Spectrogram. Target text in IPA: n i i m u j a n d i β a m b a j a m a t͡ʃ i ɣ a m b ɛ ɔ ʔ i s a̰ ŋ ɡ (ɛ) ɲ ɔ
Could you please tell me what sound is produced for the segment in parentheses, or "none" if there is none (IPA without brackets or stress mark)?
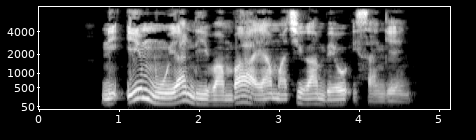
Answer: ɛ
